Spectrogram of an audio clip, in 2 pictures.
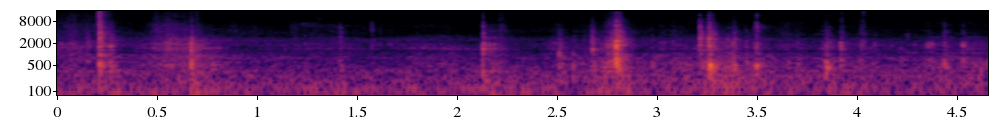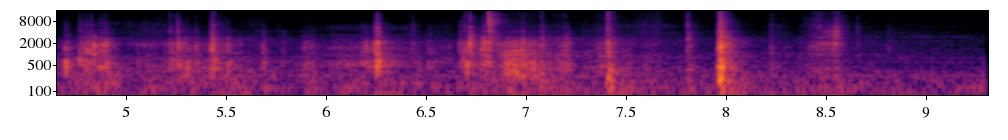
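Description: A VHS tape and its plastic clamshell case being handled: a string of small plastic clicks and knocks, busiest in the second half, with one louder knock about eight seconds in.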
